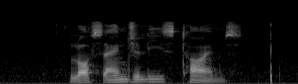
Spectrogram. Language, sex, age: English, male, 22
